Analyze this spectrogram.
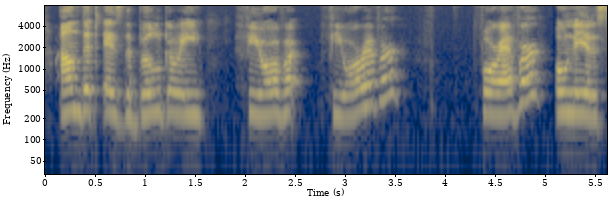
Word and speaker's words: Fiorever: And it is the Bulgari fiorever? Only it is spelled F-I-O-R-E-V-E-R.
